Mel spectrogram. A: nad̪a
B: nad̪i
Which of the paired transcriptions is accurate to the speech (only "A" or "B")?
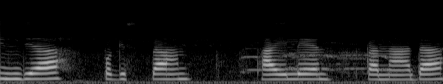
A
